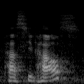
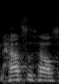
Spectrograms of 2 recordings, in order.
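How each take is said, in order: First: It is pronounced the German way. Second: It is pronounced the American English way. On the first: "This is the European German way of saying it" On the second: "is the way we say it in the U.S"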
